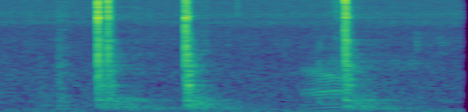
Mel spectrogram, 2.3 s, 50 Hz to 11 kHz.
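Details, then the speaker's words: Ford Maverick sat 26 years, trying to start: three sharp starter solenoid clicks about a second apart, no cranking; starter or solenoid suspected, bad battery cable considered unlikely. "our starter solenoid is making a fairly loud click every time you try to turn it over it could be a bad battery cable but I don't think that's the case"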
